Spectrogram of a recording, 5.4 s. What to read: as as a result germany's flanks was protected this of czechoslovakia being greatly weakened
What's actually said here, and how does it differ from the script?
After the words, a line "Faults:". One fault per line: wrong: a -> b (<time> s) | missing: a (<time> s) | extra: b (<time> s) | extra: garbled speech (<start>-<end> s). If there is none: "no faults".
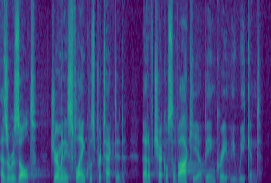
as a result germany's flank was protected that of czechoslovakia being greatly weakened
Faults:
missing: as (0.1 s)
wrong: flanks -> flank (1.4 s)
wrong: this -> that (2.8 s)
